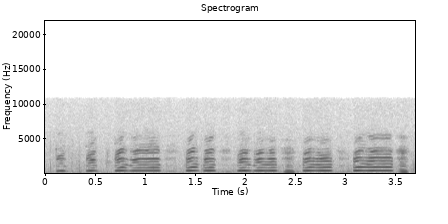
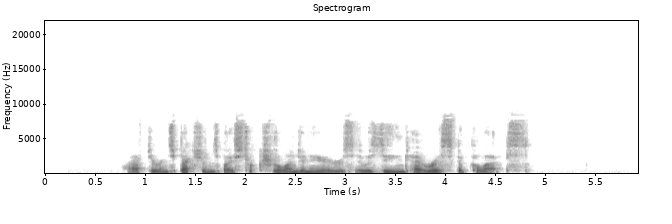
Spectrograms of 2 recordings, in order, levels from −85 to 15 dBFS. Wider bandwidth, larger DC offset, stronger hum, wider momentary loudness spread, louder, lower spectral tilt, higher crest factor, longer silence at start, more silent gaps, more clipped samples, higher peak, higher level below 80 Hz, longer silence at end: first, 11.5 kHz vs 8.8 kHz; neither; neither; second, 5 LU vs 9 LU; first, -26 LUFS vs -29 LUFS; second, -3.5 dB/octave vs -6 dB/octave; second, 16 dB vs 22 dB; second, 0 s vs 0.8 s; neither; neither; second, -12 dBFS vs -8 dBFS; about the same, -62 dBFS vs -66 dBFS; second, 0 s vs 1.1 s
